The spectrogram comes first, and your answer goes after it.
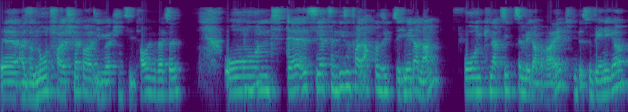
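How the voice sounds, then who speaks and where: A man speaks at a fairly slow pace with very even loudness. His pitch varies in an ordinary way, and he has an ordinary speaking voice. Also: fairly high pitch for a man. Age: 30s. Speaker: ship's officer and maritime trainer. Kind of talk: interview.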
